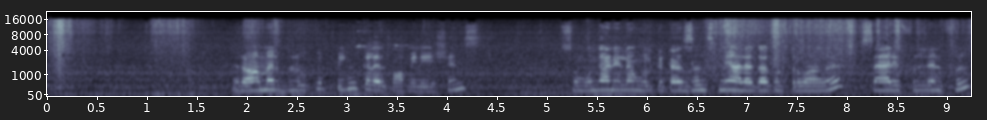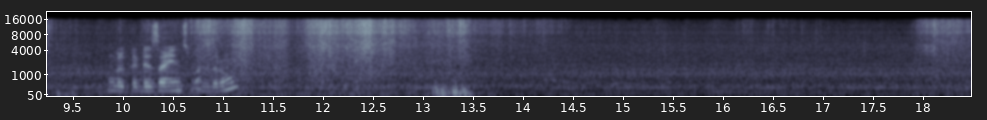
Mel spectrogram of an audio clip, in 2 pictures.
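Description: Silk fabric rustles softly as hands unfold and handle it.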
